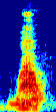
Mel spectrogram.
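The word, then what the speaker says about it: واو: this first letter here it's just pronounced just the way I've pronounced it wow wow and it functions just like the W in English language okay and the next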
